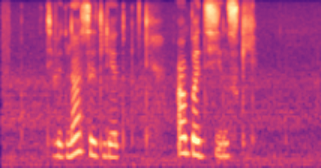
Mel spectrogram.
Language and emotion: Russian, neutral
